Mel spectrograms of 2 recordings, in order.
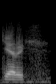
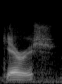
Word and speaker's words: Gerich: Apparently, when I saw this name, my mind immediately thought German, and you saw it in Gerich as well, instead of Gerish.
